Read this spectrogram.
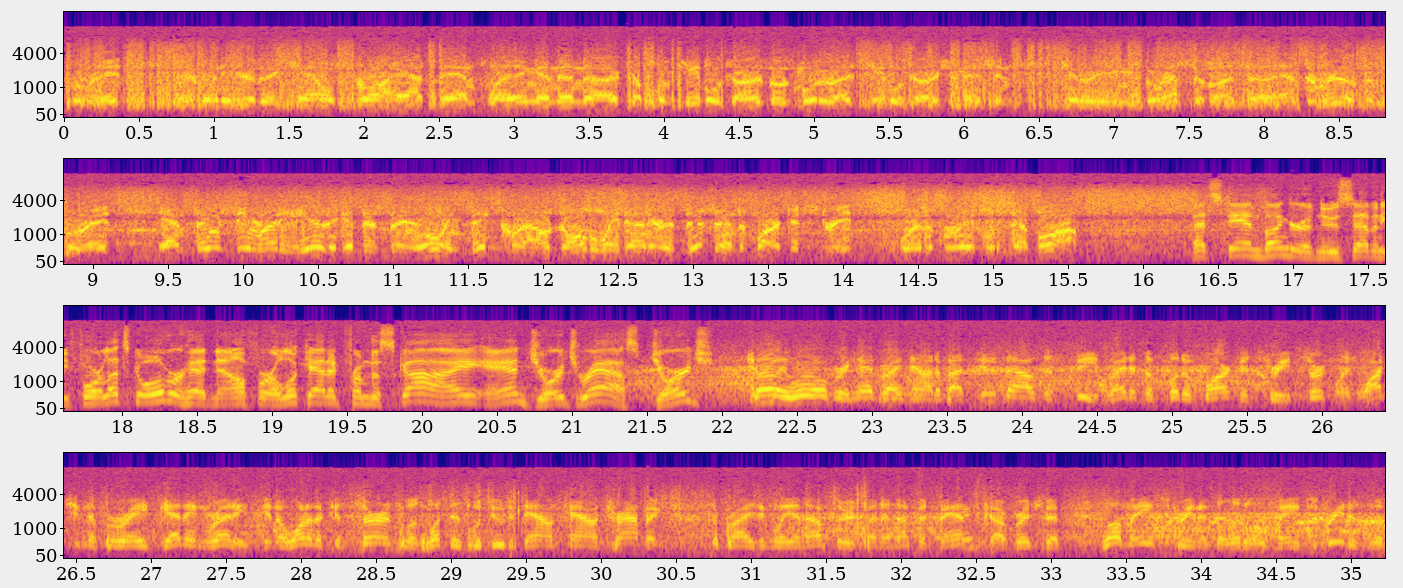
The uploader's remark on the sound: San Francisco 49ers Super Bowl XIX Victory Parade: Live Coverage January 21, 1985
